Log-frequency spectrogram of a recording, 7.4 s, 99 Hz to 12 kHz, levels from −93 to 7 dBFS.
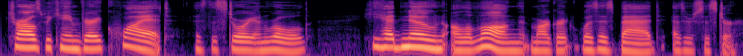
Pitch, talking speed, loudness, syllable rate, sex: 180 Hz, 170 wpm, -18 LUFS, 4.8 syllables/s, female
